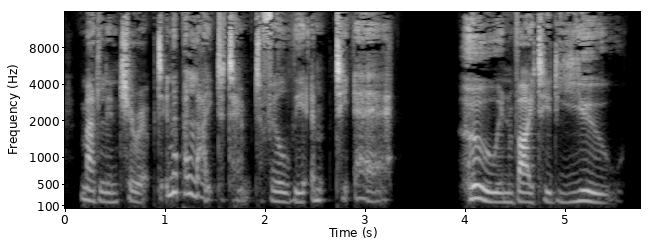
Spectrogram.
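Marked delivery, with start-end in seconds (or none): 4.0-5.5 big, resounding, booming voice. The voice demands to know who invited Madeline, booming. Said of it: "The voice boomed".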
